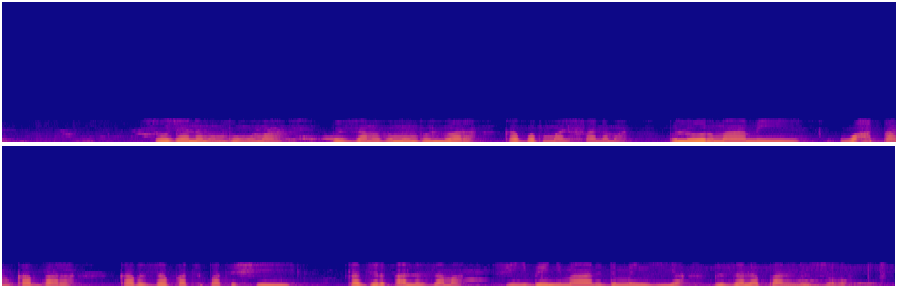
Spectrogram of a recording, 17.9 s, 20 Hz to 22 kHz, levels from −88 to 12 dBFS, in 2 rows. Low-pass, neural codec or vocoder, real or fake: 3.6 kHz; none; real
